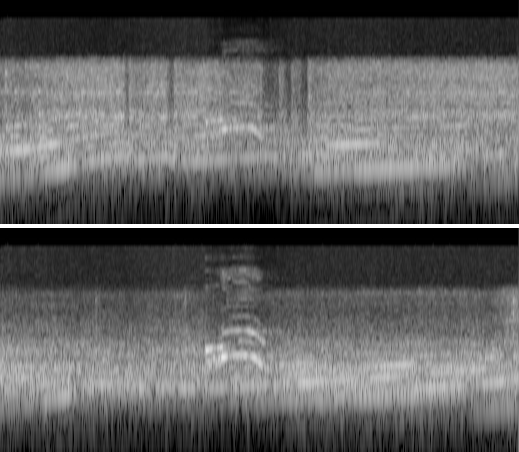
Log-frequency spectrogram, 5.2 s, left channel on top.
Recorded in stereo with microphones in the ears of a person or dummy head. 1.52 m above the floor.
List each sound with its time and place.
2.1 s a bird: 50° right (ahead or behind), 0.9 m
